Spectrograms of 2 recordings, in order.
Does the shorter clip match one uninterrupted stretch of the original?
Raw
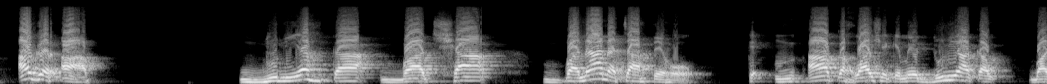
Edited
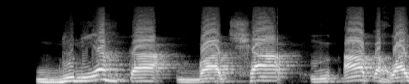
no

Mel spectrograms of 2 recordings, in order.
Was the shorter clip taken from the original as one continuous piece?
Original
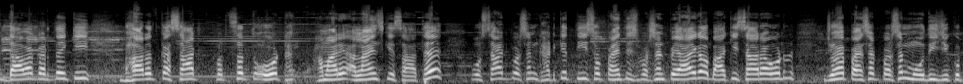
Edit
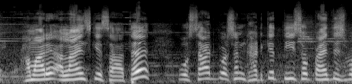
yes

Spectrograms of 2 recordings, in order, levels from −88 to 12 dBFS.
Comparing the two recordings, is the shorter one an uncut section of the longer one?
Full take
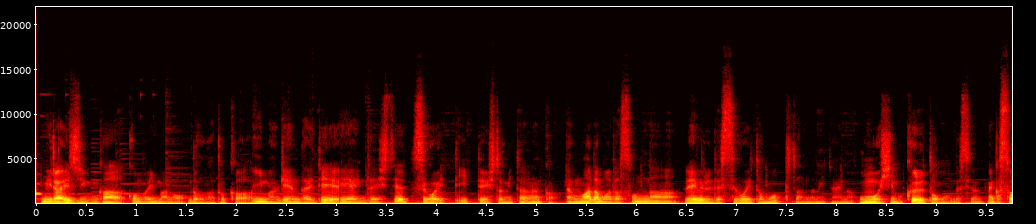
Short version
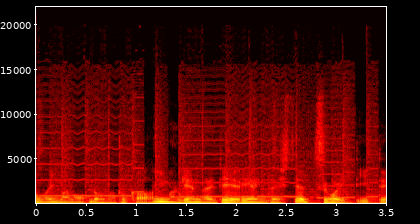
yes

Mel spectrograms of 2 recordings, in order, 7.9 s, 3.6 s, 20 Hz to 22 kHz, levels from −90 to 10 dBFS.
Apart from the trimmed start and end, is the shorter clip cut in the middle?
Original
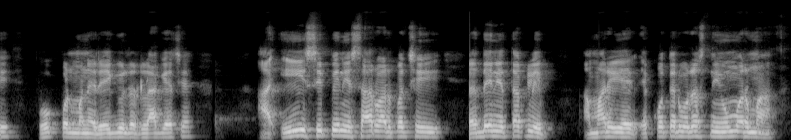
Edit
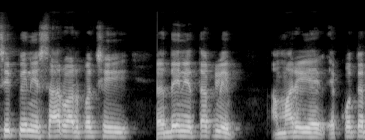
no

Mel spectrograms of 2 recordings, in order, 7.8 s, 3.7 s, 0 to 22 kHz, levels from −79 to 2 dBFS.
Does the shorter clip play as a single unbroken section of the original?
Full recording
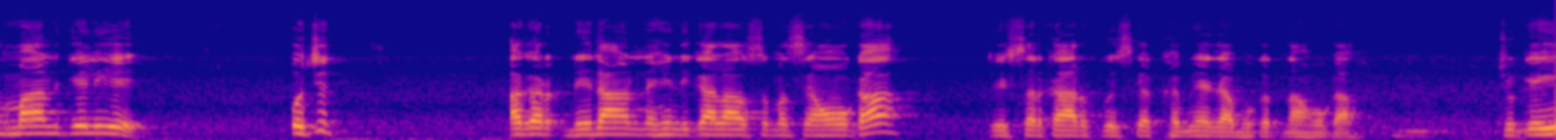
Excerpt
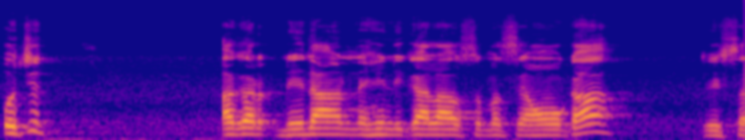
yes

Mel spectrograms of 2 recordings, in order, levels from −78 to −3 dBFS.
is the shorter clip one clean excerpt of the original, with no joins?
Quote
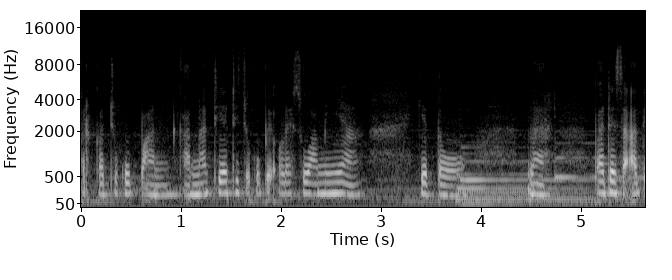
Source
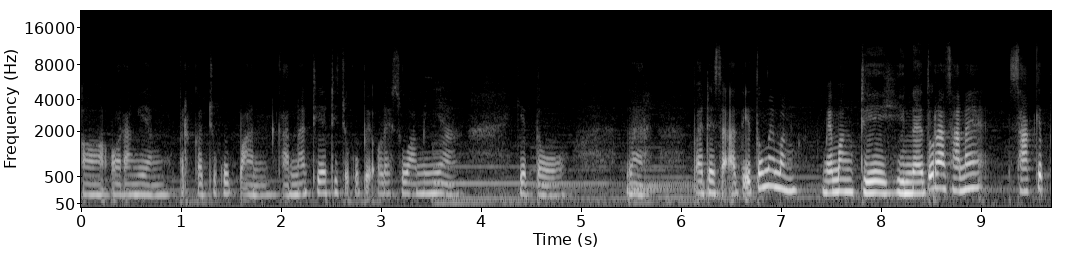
yes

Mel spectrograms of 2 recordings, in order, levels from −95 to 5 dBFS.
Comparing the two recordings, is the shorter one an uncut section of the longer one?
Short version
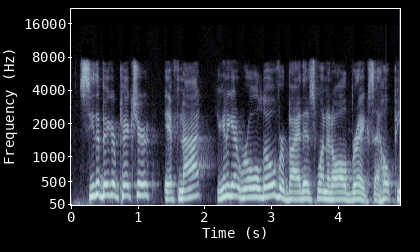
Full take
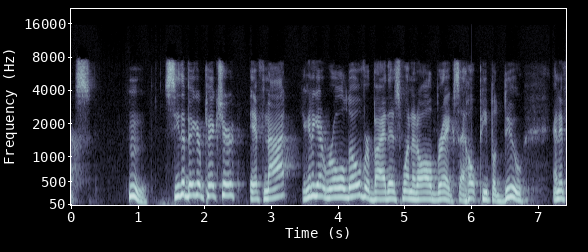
yes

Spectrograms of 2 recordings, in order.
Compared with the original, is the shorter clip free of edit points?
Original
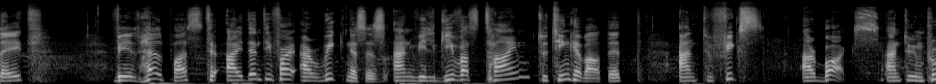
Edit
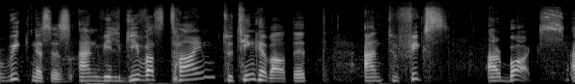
yes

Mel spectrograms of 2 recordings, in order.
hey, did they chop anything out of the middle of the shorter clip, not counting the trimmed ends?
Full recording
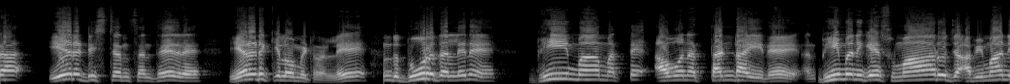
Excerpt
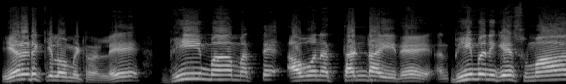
yes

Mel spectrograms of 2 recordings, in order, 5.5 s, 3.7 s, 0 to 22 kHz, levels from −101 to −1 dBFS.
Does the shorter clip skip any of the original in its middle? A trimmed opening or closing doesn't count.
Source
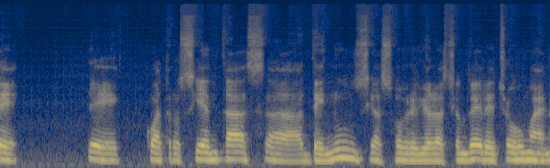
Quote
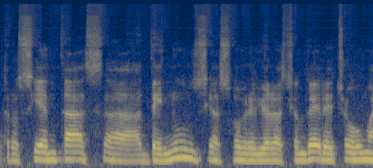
no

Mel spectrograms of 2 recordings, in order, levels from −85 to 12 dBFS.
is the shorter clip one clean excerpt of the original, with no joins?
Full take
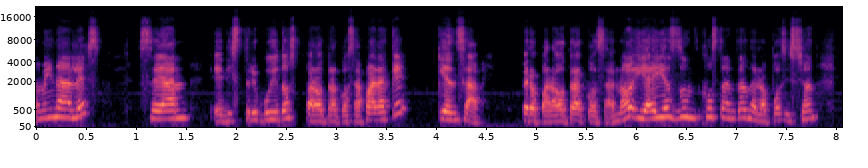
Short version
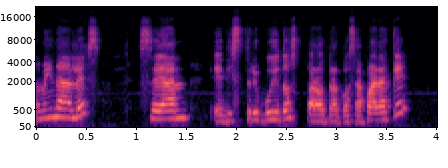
yes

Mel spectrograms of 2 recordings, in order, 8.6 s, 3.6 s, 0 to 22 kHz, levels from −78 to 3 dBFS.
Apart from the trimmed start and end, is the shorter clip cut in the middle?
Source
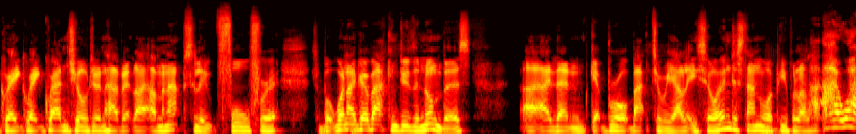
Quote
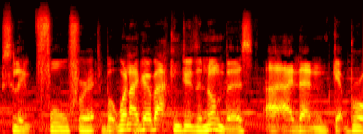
yes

